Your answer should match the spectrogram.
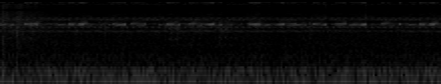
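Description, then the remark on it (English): Steady, rapid cricket chirping pulses high and continuously over a low, constant background rumble, late at night on entering an unlit city, with no voices. “We enter the city to the sound of crickets.”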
